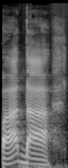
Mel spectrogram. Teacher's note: Lâmpada está aqui na antepenúltima sílaba forte. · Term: proparoxítona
